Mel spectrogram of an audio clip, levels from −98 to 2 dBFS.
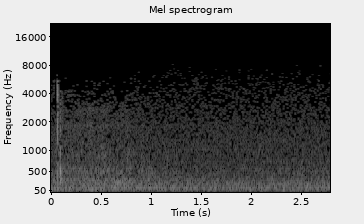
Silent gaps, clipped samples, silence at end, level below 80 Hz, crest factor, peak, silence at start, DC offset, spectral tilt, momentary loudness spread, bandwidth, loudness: none; under 0.1%; 0 s; -64 dBFS; 30 dB; -24 dBFS; 0 s; under 0.1%; -4 dB/octave; 4 LU; 7.4 kHz; -54 LUFS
